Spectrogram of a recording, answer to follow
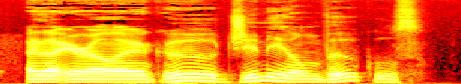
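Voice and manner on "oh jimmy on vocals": very slow, put-on British announcer accent. Imitating the other speaker's band introduction: imitating a British accent. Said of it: "That's what I sounded like".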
